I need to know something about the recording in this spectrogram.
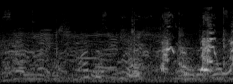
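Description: A dog barking, two quick sharp barks near the end, over the chatter of people talking.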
